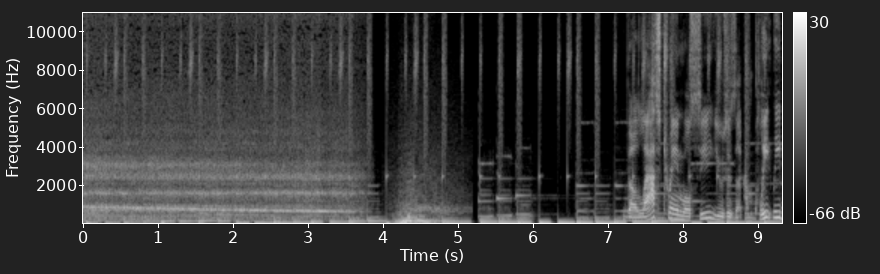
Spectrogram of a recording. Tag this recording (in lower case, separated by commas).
train, music for children, speech, music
